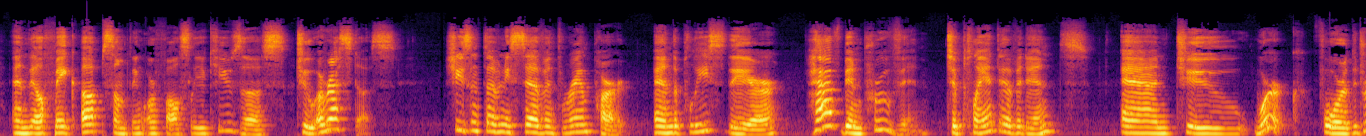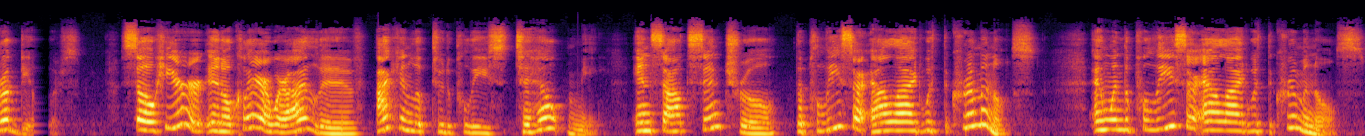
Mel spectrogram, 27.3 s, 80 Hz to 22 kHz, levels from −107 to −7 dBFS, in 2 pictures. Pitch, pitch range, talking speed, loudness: 205 Hz, 170-250 Hz, 150 wpm, -16 LUFS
